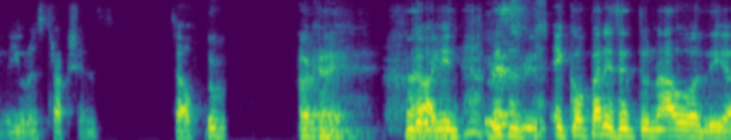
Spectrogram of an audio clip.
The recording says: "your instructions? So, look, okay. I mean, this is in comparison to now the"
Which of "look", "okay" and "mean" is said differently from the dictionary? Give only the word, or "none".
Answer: look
